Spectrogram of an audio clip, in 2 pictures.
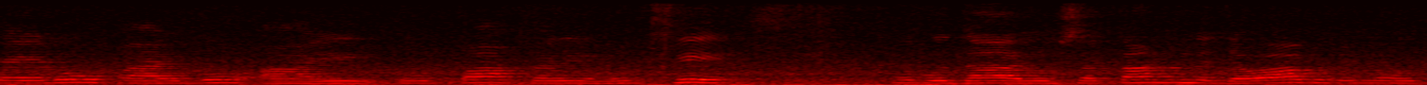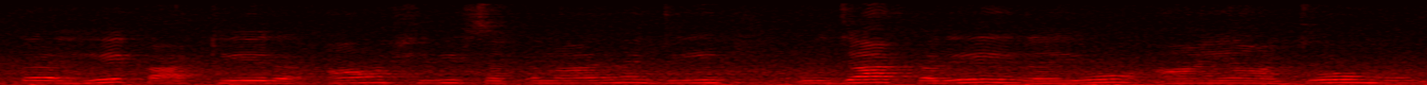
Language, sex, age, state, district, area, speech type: Sindhi, female, 60+, Gujarat, Surat, urban, spontaneous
